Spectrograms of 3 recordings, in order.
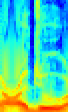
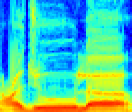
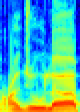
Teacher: وقف کریں گے تو دو زبر کو الف سے بدلیں گے، عجولا پڑھیں گے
